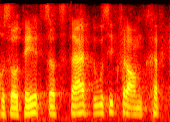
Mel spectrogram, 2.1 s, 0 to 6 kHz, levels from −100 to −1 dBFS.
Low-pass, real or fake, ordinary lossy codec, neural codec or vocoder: 5.4 kHz; fake; AAC, 24 kbps; codec, 16 kHz in and 24 kHz out, 0.8 kbps, FocalCodec, streaming, 65536 codes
